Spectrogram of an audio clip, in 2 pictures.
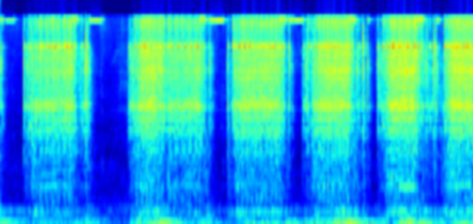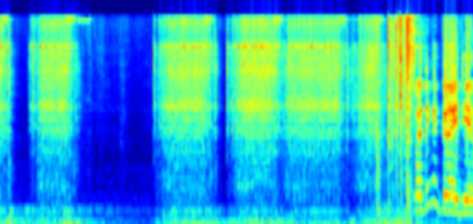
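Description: A sewing machine whirs in short bursts.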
